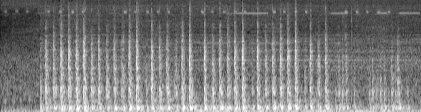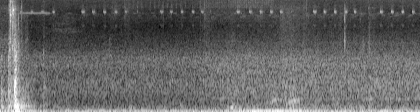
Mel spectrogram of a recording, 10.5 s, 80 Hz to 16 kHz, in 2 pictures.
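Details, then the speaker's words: 1997–2001 Honda Prelude 5th gen (BB6) power window: motor whirs with fast uneven ticking about five seconds, then a hard clunk at the stop; works but abnormal, window regulator to be replaced. "it seems to be working but something's just not right with it"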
